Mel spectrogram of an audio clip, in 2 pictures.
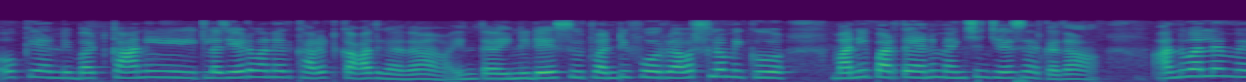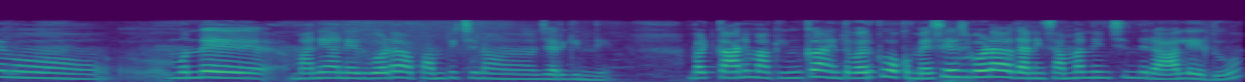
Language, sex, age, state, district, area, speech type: Telugu, female, 18-30, Andhra Pradesh, Bapatla, urban, spontaneous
